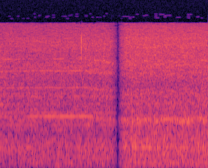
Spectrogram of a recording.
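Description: A steady hiss of background noise with no distinct event, cutting out for an instant a little over a second in and then going on with a faint steady hum under it.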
